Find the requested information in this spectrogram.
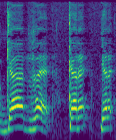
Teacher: the T here is flap T because it's it between two vowel sounds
